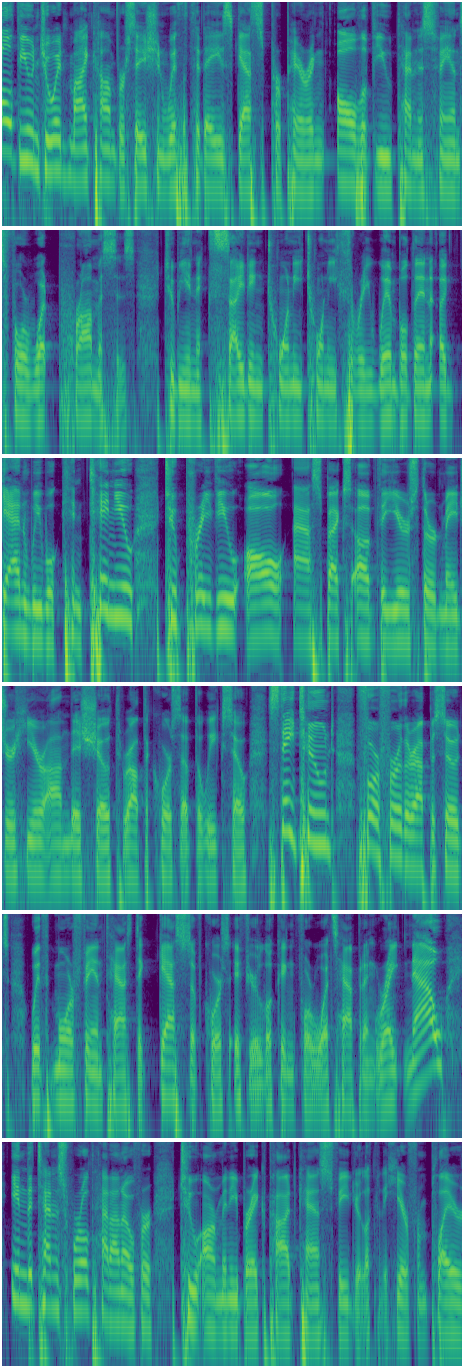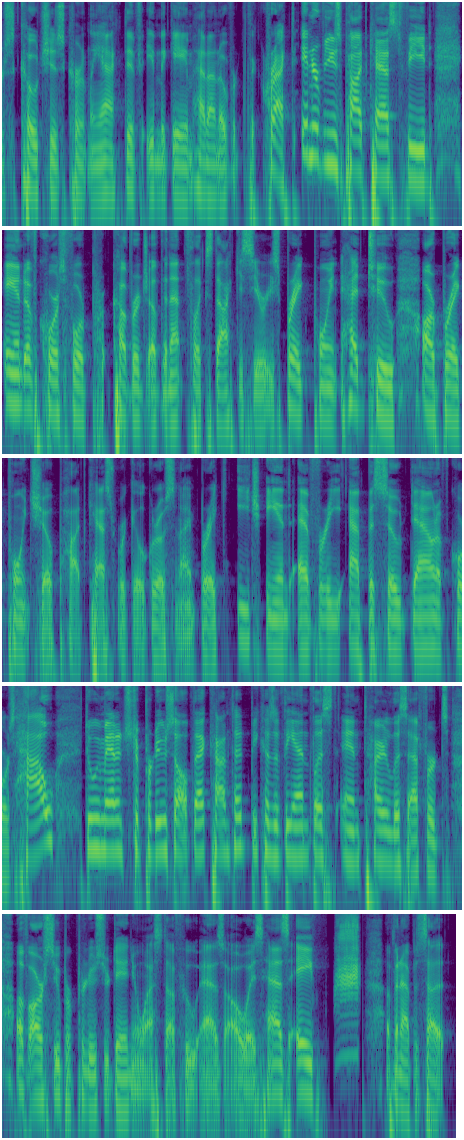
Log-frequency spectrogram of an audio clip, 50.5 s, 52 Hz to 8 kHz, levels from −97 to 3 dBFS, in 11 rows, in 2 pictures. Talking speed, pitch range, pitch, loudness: 195 wpm, 115-160 Hz, 125 Hz, -22 LUFS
